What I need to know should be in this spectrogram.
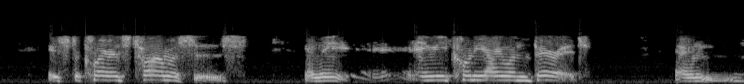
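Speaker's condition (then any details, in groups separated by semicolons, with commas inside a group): Cerebral palsy; newborn chest compressed on inhaling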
